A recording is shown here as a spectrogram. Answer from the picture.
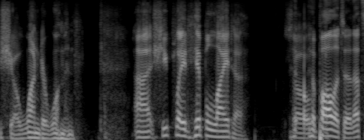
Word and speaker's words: Hippolyta: Well, I'm just giving you the pronunciation of the comic book character that she was playing. Hippolyta.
